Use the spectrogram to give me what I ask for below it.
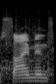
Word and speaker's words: Simons: Patrick Simons. I thought it was Simmons this whole time, too. But he's like, "Everyone keeps mispronouncing my name." I'm like, "Well, Simmons is a common last name.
